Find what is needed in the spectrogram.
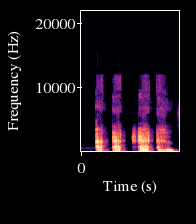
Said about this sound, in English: so I don't startle him just with a with a slightly gentle throat clear.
